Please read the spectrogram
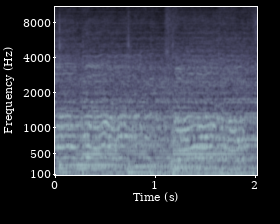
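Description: Contemporary Christian worship song: a woman sings a sustained, wavering melody into a microphone over steady instrumental accompaniment.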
